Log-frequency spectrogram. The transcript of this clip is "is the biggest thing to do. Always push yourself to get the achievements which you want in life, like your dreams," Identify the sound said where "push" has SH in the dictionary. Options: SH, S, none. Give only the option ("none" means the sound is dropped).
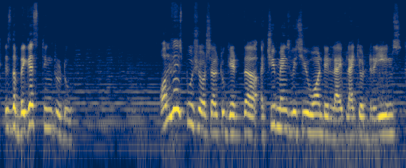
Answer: SH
